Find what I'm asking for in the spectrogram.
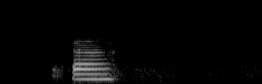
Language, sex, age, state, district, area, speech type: Dogri, female, 18-30, Jammu and Kashmir, Reasi, rural, conversation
